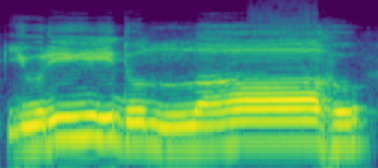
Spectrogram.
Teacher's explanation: پڑھیں گے حدود اللہ یرید اللہ یہاں بھی دال میں پیش اللہ کے لام سے پہلے دال میں پیش اس لیے اللہ کے لام کو پڑ یعنی موٹا پڑھیں گے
